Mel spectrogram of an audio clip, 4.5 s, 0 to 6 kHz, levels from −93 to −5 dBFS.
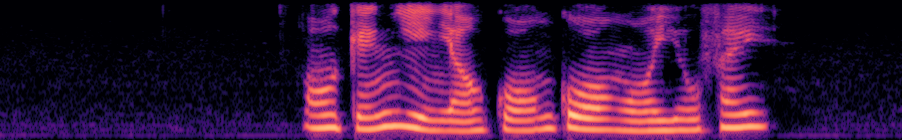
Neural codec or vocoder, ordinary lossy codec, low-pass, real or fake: codec, 16 kHz in and 24 kHz out, 2.2 kbps, FireRedTTS-2 codec; Opus, 64 kbps; 5.4 kHz; fake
